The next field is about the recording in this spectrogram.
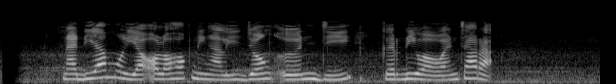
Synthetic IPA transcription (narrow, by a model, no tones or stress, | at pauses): nadiamuliaʔɔlɔɦɔk̚niŋalid͡ʒɔŋənd͡ʒikɨrdiwawaɲt͡ʃaɾa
